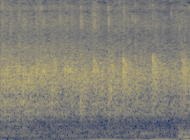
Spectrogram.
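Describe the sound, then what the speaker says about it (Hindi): Audience applause at a religious gathering in Bikaner, Rajasthan, a steady wash of many hands clapping at a moderate distance, sustained and even throughout without talk. "तीनों भाइयों को जोरदार ताली बजा के धन्यवाद दो"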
